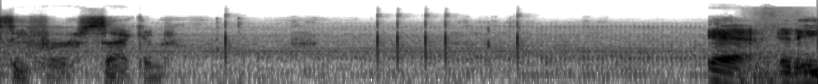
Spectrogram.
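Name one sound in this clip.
Soft electronic ticks sound quickly as a menu list scrolls.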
